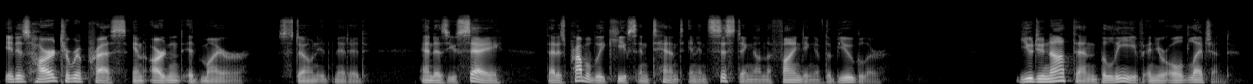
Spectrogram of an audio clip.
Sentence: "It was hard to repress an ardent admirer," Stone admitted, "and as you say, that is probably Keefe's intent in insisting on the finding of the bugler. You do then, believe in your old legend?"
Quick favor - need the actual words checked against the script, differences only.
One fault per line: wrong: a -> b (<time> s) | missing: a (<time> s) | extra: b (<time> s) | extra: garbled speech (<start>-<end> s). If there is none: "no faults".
wrong: was -> is (0.2 s)
extra: not (10.5 s)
